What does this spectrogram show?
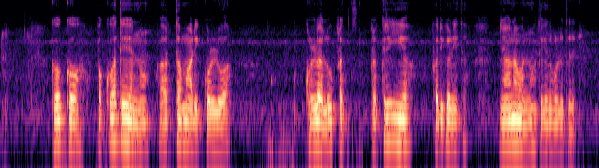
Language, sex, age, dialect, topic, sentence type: Kannada, male, 25-30, Coastal/Dakshin, agriculture, statement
